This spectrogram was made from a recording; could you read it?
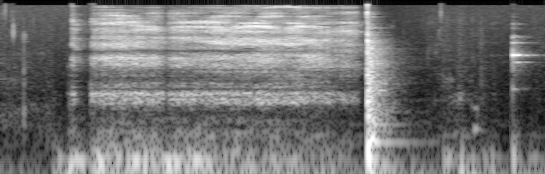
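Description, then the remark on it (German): A steady, scratchy screech of a glass cutter scoring a glass pane, with the cutter standing to press down harder, runs for about two seconds, ending in a sharp click, with no talking over it. “Ich muss mich mal dazu hinstellen, weil dann hat man den besseren Druck beim Schneiden.”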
